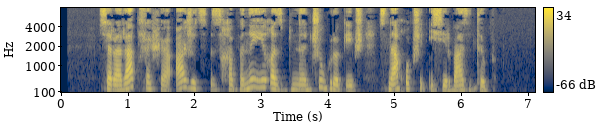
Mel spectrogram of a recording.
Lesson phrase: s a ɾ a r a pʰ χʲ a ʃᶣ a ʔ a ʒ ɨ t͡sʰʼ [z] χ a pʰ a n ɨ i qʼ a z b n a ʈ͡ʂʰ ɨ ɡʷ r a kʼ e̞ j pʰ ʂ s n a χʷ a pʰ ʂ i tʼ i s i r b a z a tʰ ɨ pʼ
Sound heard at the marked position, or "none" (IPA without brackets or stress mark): z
